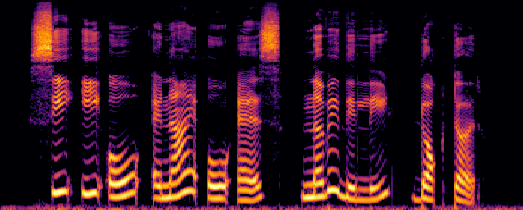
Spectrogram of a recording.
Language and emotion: Marathi, neutral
